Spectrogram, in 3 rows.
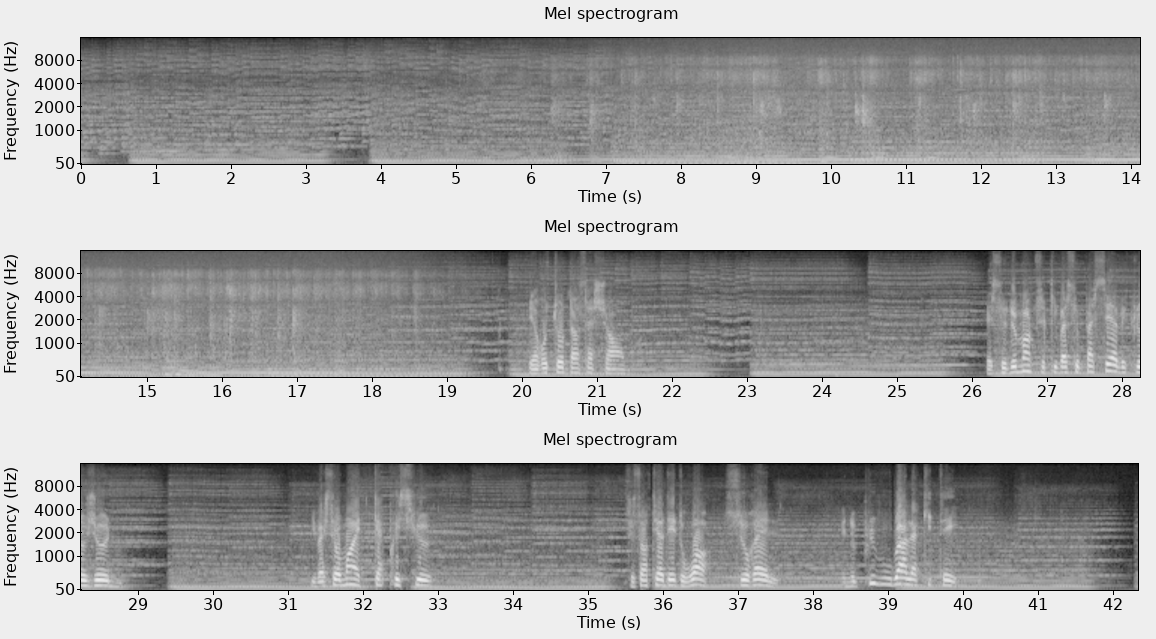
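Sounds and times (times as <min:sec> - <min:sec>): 
low pipe hum: 0:04.5 - 0:20.3
shower running in a bathroom: 0:05.3 - 0:19.5
speech: 0:20.2 - 0:21.6, 0:26.2 - 0:28.9, 0:31.3 - 0:33.1, 0:35.6 - 0:37.6, 0:38.4 - 0:40.0.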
